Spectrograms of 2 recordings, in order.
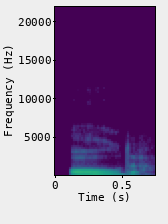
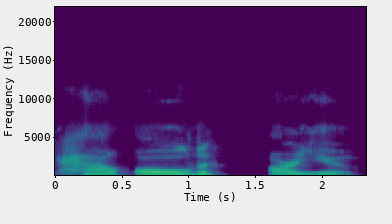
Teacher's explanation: final l as a swallowed sound this pronunciation is called a dark l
